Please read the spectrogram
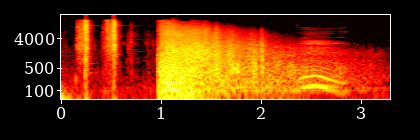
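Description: Two quick sharp gunshot cracks, then a much louder booming shot that rolls into a long reverberant decay, with a brief rising-and-falling tone near the end.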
